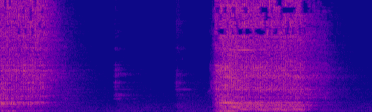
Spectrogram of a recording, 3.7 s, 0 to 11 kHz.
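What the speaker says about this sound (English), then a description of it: "Then we take off these air chamber bolts." Air chamber bolts are removed from a metal 2-inch bolted Wilden pump, heard as two loud, close bursts of harsh whirring tool noise separated by a short pause with faint clicks.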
